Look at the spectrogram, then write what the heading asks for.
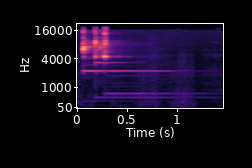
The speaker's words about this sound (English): Here we go. What are you doing? Are you worrying that was your phone?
